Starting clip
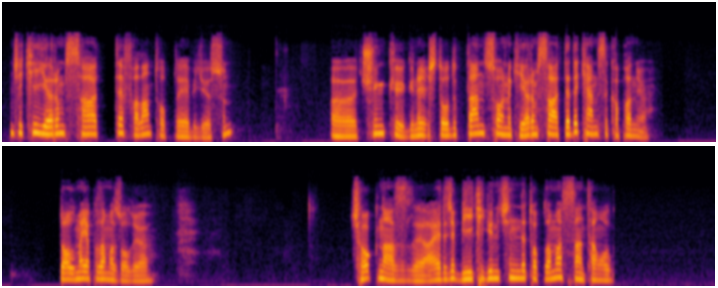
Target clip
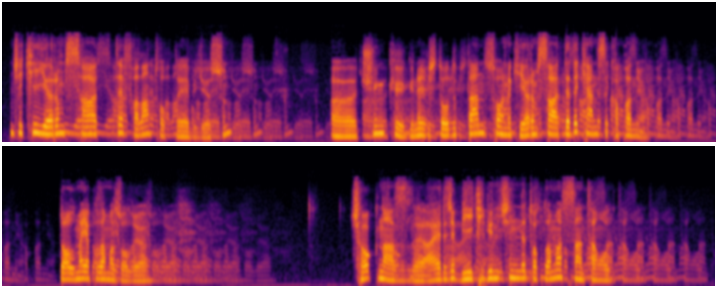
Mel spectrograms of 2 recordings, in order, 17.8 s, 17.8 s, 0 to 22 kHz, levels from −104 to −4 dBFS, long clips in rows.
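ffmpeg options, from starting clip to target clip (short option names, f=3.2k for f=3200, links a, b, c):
-filter_complex "[0:a]asettb=1/sr,asplit=3[a][b][c];[a]atrim=end=4.284[d];[b]atrim=start=4.28:end=6.26,asetpts=PTS-STARTPTS,afade=t=in:d=0.004:c=qsin,afade=t=out:st=1.976:d=0.004:c=qsin,aemphasis=mode=reproduction:type=75fm[e];[c]atrim=start=6.256[f];[d][e]acrossfade=d=0.004:c1=hsin:c2=qsin[g];[g][f]acrossfade=d=0.004:c1=qsin:c2=hsin,asplit=2[h][i];[i]adelay=386,lowpass=f=3.2k:p=1,volume=-15.5dB,asplit=2[j][k];[k]adelay=386,lowpass=f=3.2k:p=1,volume=0.48,asplit=2[l][m];[m]adelay=386,lowpass=f=3.2k:p=1,volume=0.48,asplit=2[n][o];[o]adelay=386,lowpass=f=3.2k:p=1,volume=0.48[p];[j][l][n][p]amix=inputs=4:normalize=0[q];[h][q]amix=inputs=2:normalize=0"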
